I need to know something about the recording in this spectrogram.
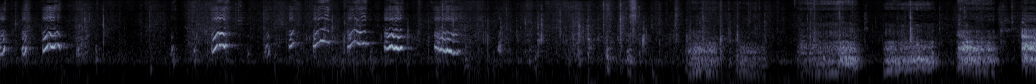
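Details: Candie and Kevin's puppies at five weeks old give rising and falling squeaky whines for several seconds, then shift to harsher, noisy bursts like rough puppy growls repeated about every half second.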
